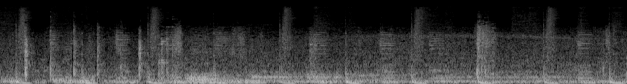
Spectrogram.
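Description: Background music over irregular knocks and clatter of wooden pallet boards being handled and scraped on a concrete floor.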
